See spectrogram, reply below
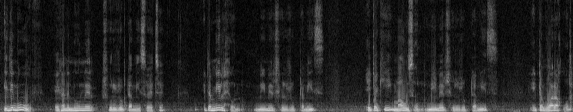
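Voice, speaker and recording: A man's voice: on the high side, dark tone. A man with a Bangladeshi Bengali accent teaching a children's Arabic lesson, patiently drawing out each word. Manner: patient, drawn-out word-by-word pronunciation. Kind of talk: slow recorded lesson walkthrough.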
